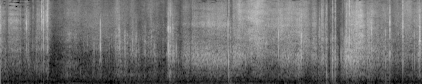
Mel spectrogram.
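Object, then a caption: Thin paper book pages. A hardback-sized bible with very thin printed pages is held open in both hands while fingertips grip and flip single pages over, rubbing the paper. Quick, crisp rustles and crinkles rise and fall over a steady bright hiss, with almost nothing in the low end.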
